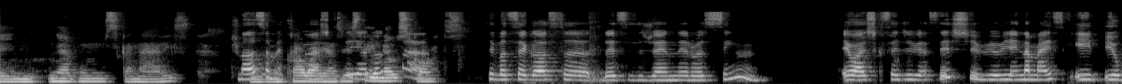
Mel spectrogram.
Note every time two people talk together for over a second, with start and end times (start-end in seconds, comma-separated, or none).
2.4-4.4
